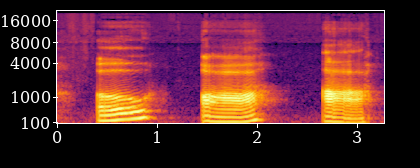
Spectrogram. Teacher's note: that ah vowel is rounded it's a little bit more uh closed than the ah unrounded vowel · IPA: /ɔ/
